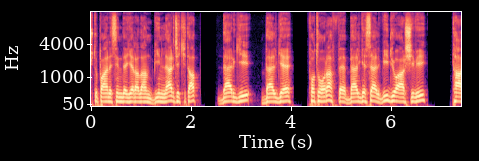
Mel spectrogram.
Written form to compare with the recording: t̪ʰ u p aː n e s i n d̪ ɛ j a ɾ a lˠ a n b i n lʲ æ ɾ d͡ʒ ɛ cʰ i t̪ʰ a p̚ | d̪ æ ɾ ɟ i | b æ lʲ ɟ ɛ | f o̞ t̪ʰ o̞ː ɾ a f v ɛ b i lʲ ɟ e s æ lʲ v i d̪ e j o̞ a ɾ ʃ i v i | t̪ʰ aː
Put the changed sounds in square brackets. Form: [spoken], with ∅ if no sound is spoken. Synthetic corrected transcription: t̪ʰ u p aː n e s i n d̪ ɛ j a ɾ a lˠ a n b i n lʲ æ ɾ d͡ʒ ɛ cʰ i t̪ʰ a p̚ | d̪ æ ɾ ɟ i | b æ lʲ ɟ ɛ | f o̞ t̪ʰ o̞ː ɾ a f v ɛ b [æ] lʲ ɟ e s æ lʲ v i d̪ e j o̞ a ɾ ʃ i v i | t̪ʰ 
